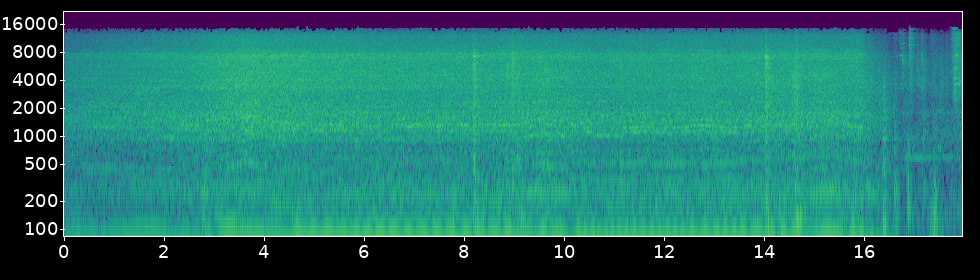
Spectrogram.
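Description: BMW 328i's straight-six engine running as the car creeps in and stops, growing louder over the first few seconds. It is switched off near the end, followed by a few light clicks.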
